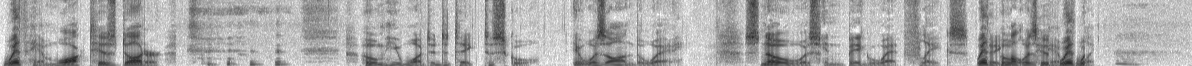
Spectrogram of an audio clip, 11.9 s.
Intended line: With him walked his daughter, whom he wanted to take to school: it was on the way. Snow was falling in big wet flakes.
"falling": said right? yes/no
no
